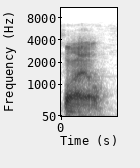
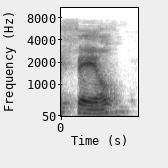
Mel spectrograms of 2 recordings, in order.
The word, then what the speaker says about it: Pfeil: So the P is silent. Yes. Perfect. It's actually pronounced file. File. Okay. Because I've been hearing everybody say fail. Yeah, that's a German pronunciation of it.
